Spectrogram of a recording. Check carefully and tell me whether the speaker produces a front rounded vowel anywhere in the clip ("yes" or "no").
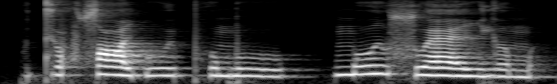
yes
